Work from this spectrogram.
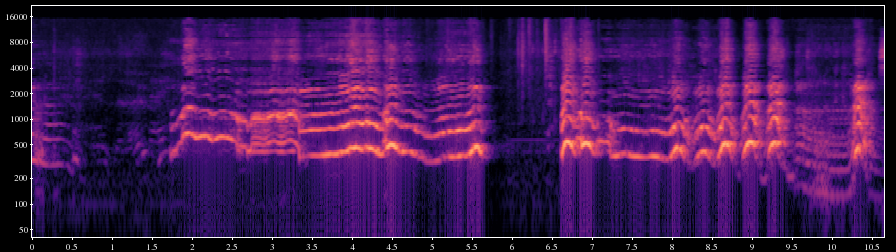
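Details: Malamute husky cross dog talking to wolves howling on a Steve Backshaw TV show: quiet opening, then a long wavering howl, a pause, and a rapid string of pulsing, chattering howl syllables.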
